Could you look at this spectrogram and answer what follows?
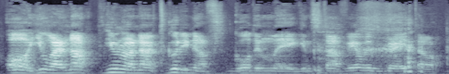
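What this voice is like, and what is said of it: Exaggerated heavy foreign accent. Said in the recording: “I'm reading the subtitles in, like, a hard accent”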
